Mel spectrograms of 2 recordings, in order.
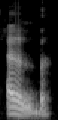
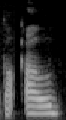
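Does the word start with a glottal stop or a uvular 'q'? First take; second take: glottal stop; uvular q. First: The word starts with a glottal stop instead. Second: The word starts with a deep uvular 'q' sound. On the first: This is the Egyptian dialect form. "they drop the qaf and it becomes a glottal stop" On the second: This is the standard formal form. "in modern standard Arabic, yeah, you'd start with the qaf"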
